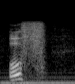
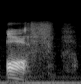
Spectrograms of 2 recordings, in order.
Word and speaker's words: off: boat boat good okay here instead of oof this is an ah sound off off a boat off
